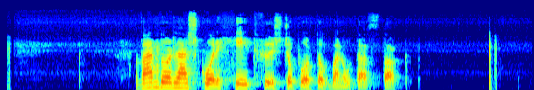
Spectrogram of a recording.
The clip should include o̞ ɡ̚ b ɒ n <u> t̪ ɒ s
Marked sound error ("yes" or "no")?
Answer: no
